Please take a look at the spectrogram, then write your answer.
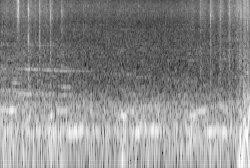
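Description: Pigeons in a loft coo softly and repeatedly, with low murmuring calls, a brief flutter of wings and faint background noise.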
